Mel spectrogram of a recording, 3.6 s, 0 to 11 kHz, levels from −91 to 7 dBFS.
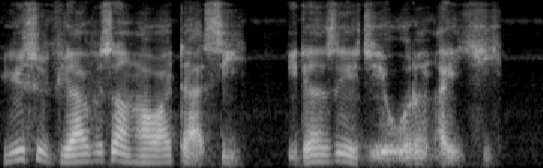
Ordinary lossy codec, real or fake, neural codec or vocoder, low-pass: none; fake; vocoder, 22.05 kHz, 80 mel bands, HiFi-GAN; none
